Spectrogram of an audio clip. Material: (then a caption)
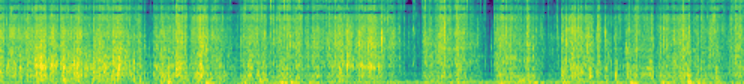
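Plastic. A hand squeezes and rubs the thin plastic film sleeve around a stack of clear plastic cups resting on a black surface. The wrapping produces continuous, bright crinkling and crackling, with brief quieter pauses between squeezes.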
